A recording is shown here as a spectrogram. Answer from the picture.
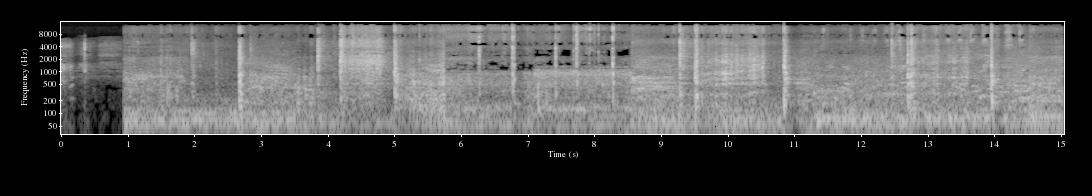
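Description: Skateboards rolling on concrete, with many sharp clacks of boards popping and landing and a stretch of scraping as a board slides along a concrete ledge, starting about a second in after a near-silent moment.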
